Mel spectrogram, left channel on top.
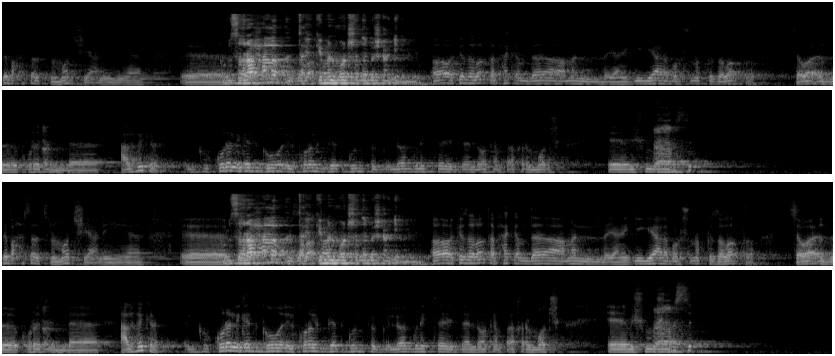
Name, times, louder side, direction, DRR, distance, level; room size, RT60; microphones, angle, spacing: voice 1, 0.0-2.5 2.9-3.4 4.3-7.6 7.9-15.2, right 3 dB, 50° right, 0.7 m, -34 dB
voice 2, 2.2-4.2 14.8-15.0, left 1 dB, 5° left, 1.3 m, -27 dB
19.0 x 9.1 x 2.9 m
head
